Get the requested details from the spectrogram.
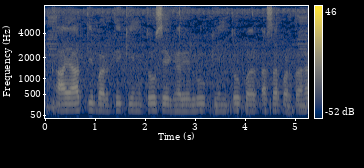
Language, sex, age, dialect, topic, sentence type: Hindi, male, 18-24, Awadhi Bundeli, banking, statement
